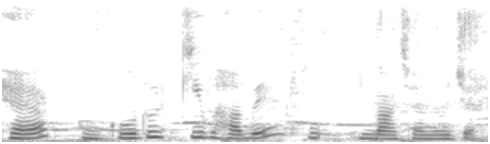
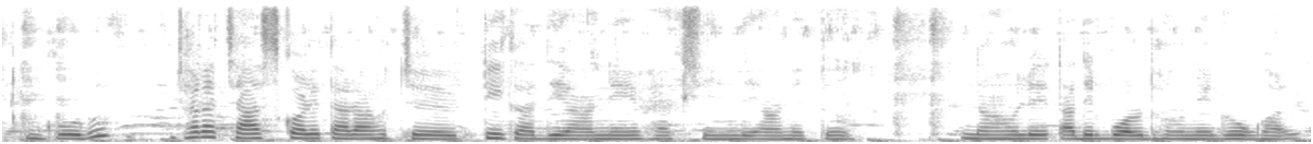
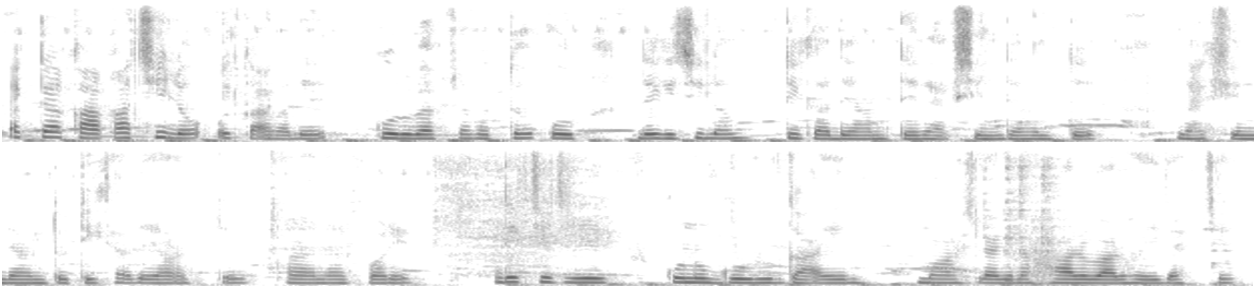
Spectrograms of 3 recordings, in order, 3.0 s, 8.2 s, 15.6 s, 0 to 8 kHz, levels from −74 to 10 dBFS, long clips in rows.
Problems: background conversations at intervals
